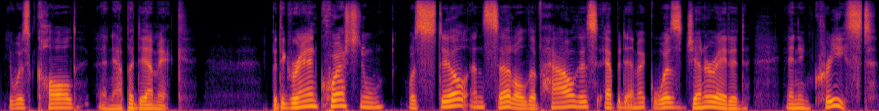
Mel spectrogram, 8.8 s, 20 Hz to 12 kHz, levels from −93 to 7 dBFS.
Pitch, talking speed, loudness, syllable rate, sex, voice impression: 135 Hz, 135 wpm, -21 LUFS, 4.9 syllables/s, male, masculine, slightly young, adult-like, slightly thick, slightly tensed, slightly relaxed, weak, slightly dark, slightly hard, muffled, slightly halting, slightly cool, slightly intellectual, refreshing, sincere, calm, slightly mature, slightly friendly, slightly wild, slightly sweet, kind, modest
